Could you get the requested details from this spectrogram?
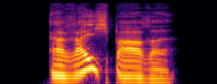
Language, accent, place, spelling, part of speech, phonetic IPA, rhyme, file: German, Germany, Berlin, erreichbare, adjective, [ɛɐ̯ˈʁaɪ̯çbaːʁə], -aɪ̯çbaːʁə, De-erreichbare.ogg
- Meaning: inflection of erreichbar: 1. strong/mixed nominative/accusative feminine singular 2. strong nominative/accusative plural 3. weak nominative all-gender singular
